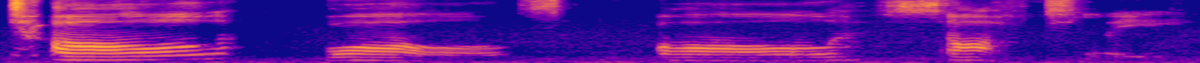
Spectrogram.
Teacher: Right now, especially, I'm noticing the A when it's connected to an L is wanting to drop into the throat a little bit, and the sound gets a little bit muted, muffled, or swallowed sounding.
